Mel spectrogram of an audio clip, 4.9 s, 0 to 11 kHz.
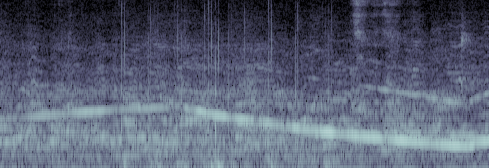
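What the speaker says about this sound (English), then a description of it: "Don't those sirens sound really close?" A siren in the video game Persona 4 wails up and down, close by, over a murmuring crowd and a busy background din.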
